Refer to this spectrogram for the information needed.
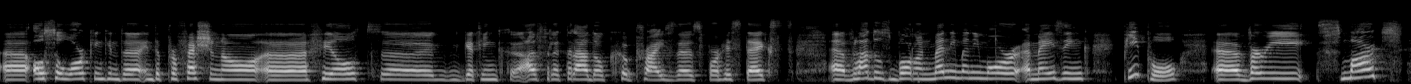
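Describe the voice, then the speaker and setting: A Polish woman in her thirties, a guest speaking in an interview, often pausing on fillers and restarting her sentences. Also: on the high side. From Poland. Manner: hesitant, many fillers and restarts. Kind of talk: interview conversation. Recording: dull lo-fi sound.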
